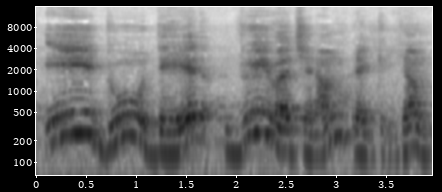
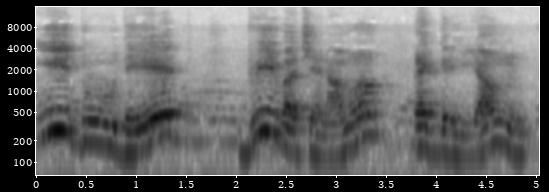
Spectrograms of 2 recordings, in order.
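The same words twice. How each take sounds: First: ईदुदेत द्विवचनम प्रगृह्यम joined as one slow phrase; sutra in one phrase. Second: ईदुदेत, द्विवचनम, प्रगृह्यम each drawn out with pauses; slow sutra recitation. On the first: Teacher to students, joining the sutra into one phrase. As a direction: say the whole sutra together, still slow. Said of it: "sutra repeated in one breath". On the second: Teacher to students, reciting the sutra slowly and deliberately. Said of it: "sutra recited slowly, word by word". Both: Shown as a demonstration.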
